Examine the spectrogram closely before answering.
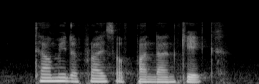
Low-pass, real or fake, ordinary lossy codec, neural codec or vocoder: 7.2 kHz; fake; none; vocoder, 44.1 kHz, 128 mel bands, Pupu-Vocoder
